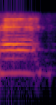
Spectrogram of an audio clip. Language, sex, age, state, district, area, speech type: Bengali, female, 18-30, West Bengal, Paschim Bardhaman, rural, conversation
